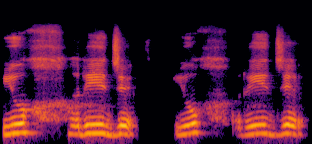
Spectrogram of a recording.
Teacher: خا موٹے حروف میں سے اور حروف حلقی میں سے. رج میں اگین کلکلا ہو رہا ہے جیم کی ساؤنڈ کے اندر گونج پیدا ہوگی.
